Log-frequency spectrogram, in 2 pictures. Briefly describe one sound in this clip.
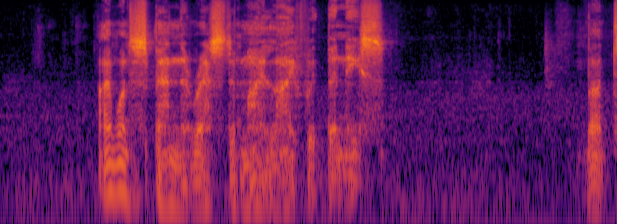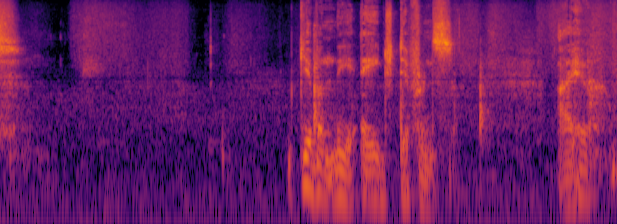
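An older man speaks quietly and with emotion, close by.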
